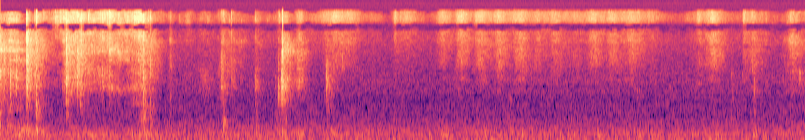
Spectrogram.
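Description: Near silence, with a few faint rustles and small tearing sounds from a small yeast packet being opened by hand, mostly in the first couple of seconds.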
